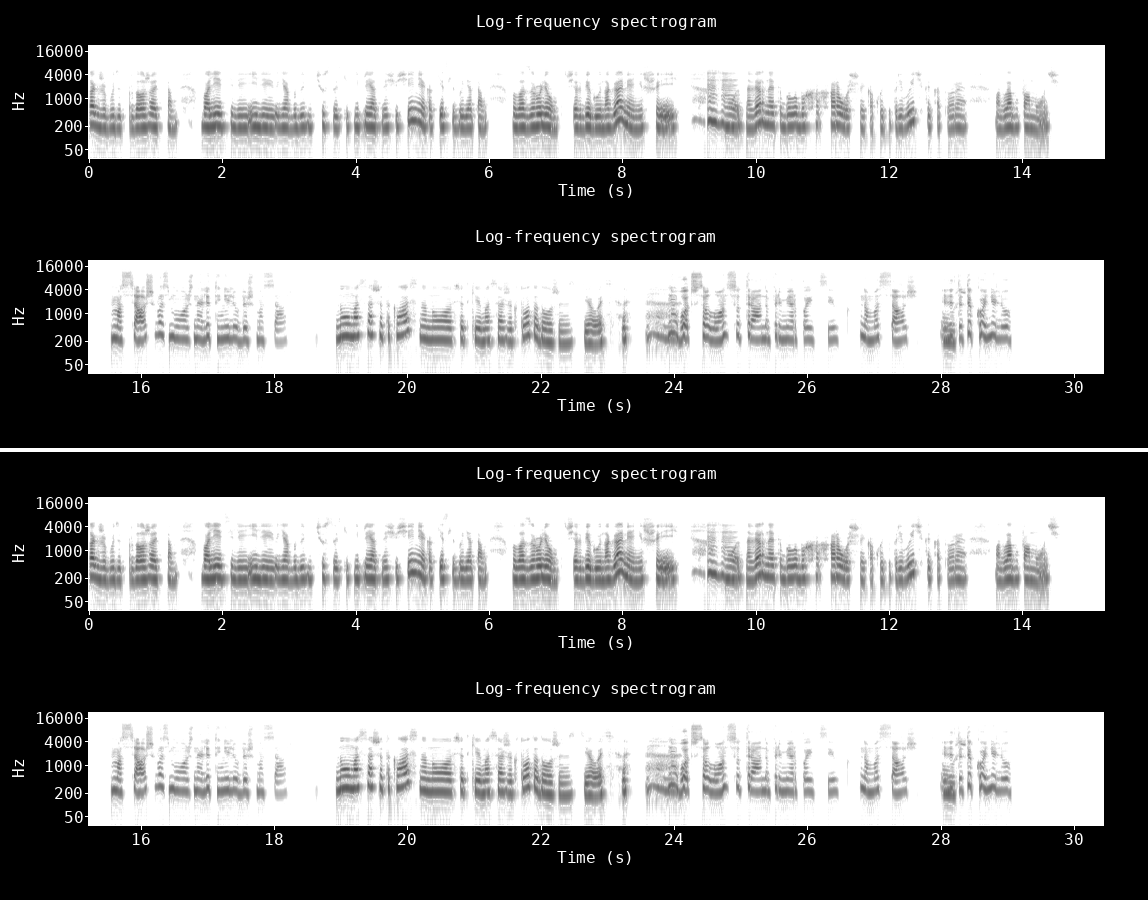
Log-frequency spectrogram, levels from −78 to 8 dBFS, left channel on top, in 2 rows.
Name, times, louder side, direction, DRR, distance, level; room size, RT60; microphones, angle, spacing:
voice 1, 0.0-9.3 9.5-14.5 18.9-24.1 28.0-28.4, right 2 dB, 20° right, 0.4 m, -33 dB
voice 2, 9.3-9.8 15.5-18.2 23.9-26.5 26.8-27.6 28.0-29.1, equal, 5° left, 2.2 m, -37 dB
open air
head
